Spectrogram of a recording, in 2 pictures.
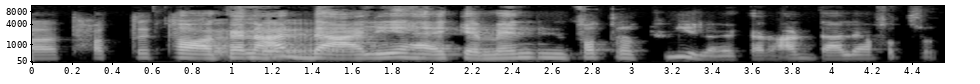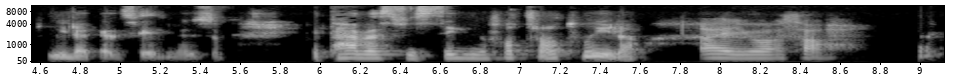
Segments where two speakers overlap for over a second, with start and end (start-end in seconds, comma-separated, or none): none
